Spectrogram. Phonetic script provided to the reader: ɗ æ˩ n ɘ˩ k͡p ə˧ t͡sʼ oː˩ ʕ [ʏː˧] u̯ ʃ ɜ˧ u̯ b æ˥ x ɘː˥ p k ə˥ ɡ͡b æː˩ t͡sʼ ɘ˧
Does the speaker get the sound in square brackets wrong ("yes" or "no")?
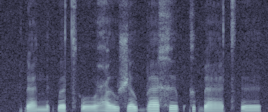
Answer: yes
